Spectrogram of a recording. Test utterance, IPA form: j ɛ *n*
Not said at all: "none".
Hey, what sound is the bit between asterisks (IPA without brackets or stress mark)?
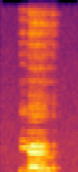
l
